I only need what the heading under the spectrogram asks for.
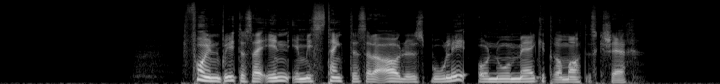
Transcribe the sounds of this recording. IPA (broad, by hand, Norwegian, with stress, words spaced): ˈfɔʏn ˈbʁyːtəʁ ˈsæɪ ˈɪn ˈiː ˈmɪstɛŋtəs ˈɛlə ˈɑːʋˌdøːdəs ˈbuːlɪ ˈoː ˈnuːə ˈmeːɡə dʁɑˈmɑːtɪsk ˈʃeːʁ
